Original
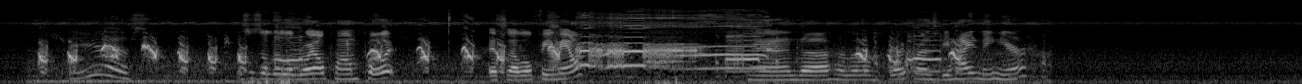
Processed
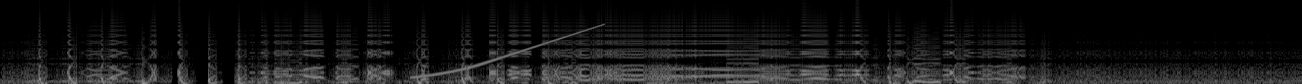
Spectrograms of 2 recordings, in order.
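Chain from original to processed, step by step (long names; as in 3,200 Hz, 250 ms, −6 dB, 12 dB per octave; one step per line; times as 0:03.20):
0:01.72–0:02.35: noise gate −36 dBFS, range −36 dB
treble cut that deepens with the level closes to 1,100 Hz, closed at −21.5 dBFS
downward compressor 2.5 to 1, threshold −49 dBFS, peak gain reduction 17 dB
decimation without filtering 40×
0:04.10–0:06.05: sound drawn into the spectrogram rise 310–6,700 Hz −47 dBFS
level +5.5 dB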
